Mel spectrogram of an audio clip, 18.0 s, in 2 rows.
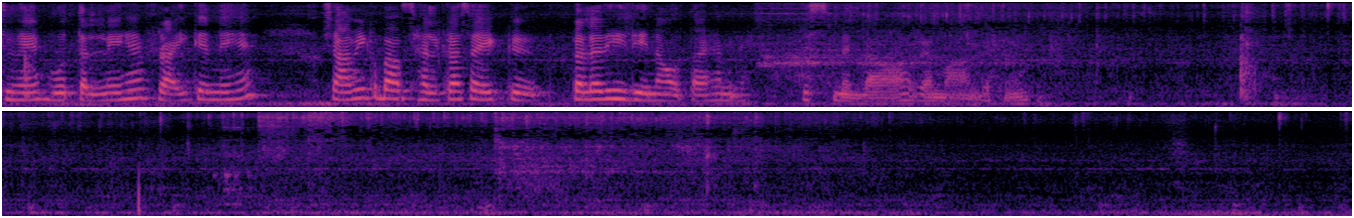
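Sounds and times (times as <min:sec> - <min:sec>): kebabs sizzling in oil: 0:02.5 - 0:18.0
oil crackles: 0:05.4 - 0:18.0.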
